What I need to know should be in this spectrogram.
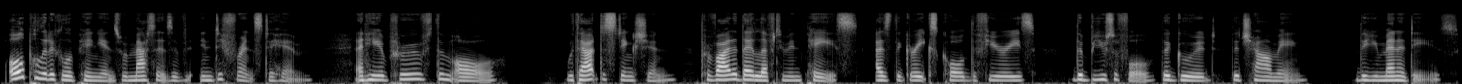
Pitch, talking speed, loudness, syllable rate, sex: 195 Hz, 150 wpm, -21 LUFS, 5.2 syllables/s, female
